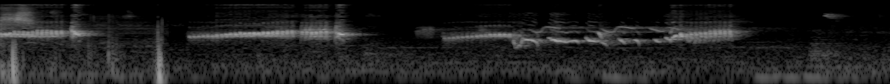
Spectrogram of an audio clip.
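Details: White-rumped shama with an odd song that includes mimicry of a frog; a few sharp clicks, then drawn-out rising buzzy phrases and a warbled, twisting whistled passage.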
